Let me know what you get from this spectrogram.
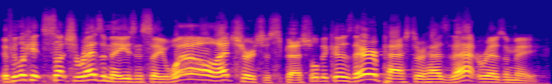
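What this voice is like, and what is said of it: Southern accent slips out. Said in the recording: “That's my southern accent, resume. Did you hear that come out? It happens sometimes.”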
